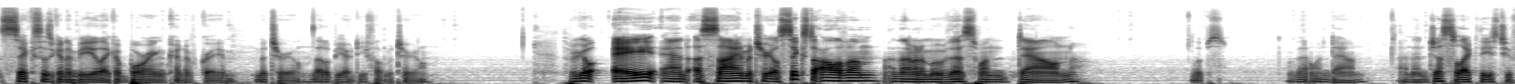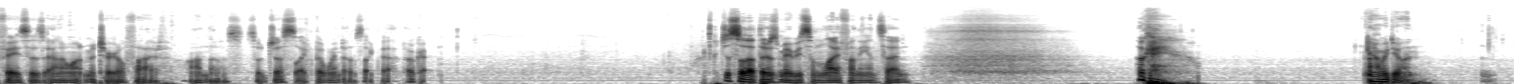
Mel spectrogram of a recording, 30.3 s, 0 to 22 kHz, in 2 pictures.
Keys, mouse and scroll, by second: 0.7 click, 1.6 click, 5.8 a, 6.9 click, 7.7 click, 9.1 click, 11.2 click, 12.1 click, 12.9 click, 15.7 click, 16.8 click, 18.2 Tab.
